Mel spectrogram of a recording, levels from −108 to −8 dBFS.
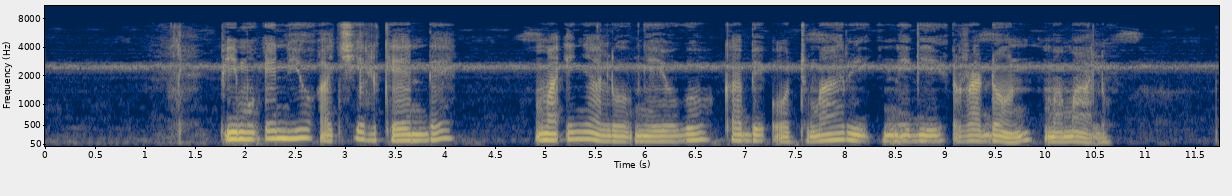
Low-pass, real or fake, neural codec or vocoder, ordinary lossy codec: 7.2 kHz; fake; codec, 16 kHz, 16 kbps, FreqCodec, larger model; none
